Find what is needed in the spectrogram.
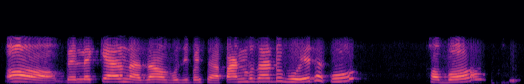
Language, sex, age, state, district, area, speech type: Assamese, female, 30-45, Assam, Kamrup Metropolitan, rural, conversation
